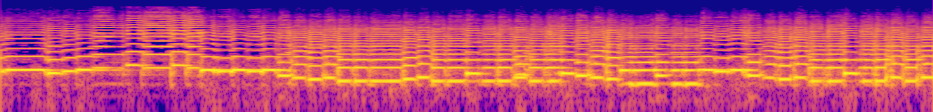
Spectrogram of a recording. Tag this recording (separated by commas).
Music, fiddle, Musical instrument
